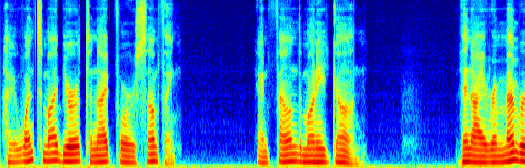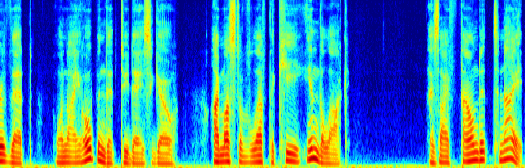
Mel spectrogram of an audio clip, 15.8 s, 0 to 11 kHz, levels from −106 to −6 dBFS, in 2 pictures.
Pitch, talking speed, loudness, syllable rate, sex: 130 Hz, 150 wpm, -19 LUFS, 4.6 syllables/s, male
